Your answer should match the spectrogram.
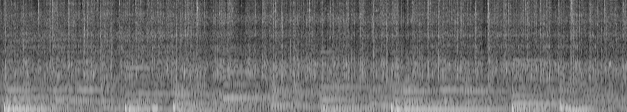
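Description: Battery-powered walking toy horse, its plastic gear mechanism clicking rapidly and steadily as the legs move, with a simple melody playing at the same time.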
